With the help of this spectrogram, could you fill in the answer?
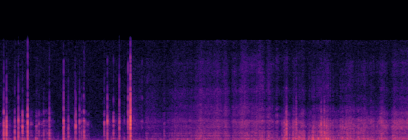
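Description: Long nails lightly tap a small, hollow brown kraft cardboard box held in the hands, giving about ten sharp, bright taps in the first two seconds. Then comes a steady, papery scratching across the cardboard.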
